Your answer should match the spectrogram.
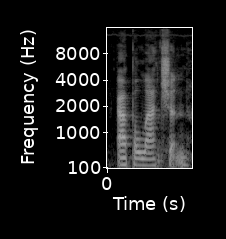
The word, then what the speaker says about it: Appalachian: And my grandmother, always would say it like Appalachian. So you have to got that ch.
